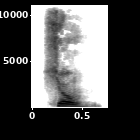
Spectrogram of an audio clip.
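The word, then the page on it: Xyooj: Hmong; last name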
